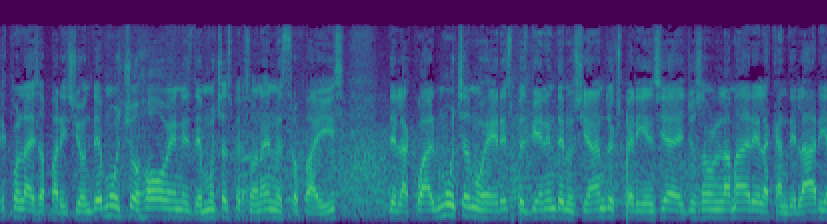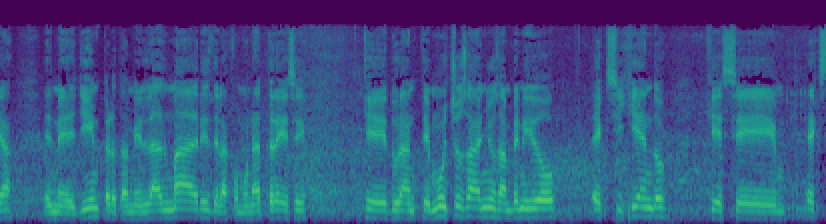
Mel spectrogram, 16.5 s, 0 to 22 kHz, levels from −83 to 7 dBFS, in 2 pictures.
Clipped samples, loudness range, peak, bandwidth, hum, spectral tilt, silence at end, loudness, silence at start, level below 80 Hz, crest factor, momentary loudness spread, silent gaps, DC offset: under 0.1%; 1 LU; -6 dBFS; 14 kHz; none; -2.5 dB/octave; 0 s; -22 LUFS; 0 s; -74 dBFS; 16 dB; 5 LU; none; under 0.1%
